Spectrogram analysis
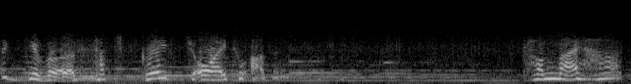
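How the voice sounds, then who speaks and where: An actress playing a lonely, grieving, devoted woman in a theatrical, impassioned old-time radio monologue. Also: a little high. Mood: tearful, tender. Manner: theatrical, hushed, impassioned, drawn-out phrasing. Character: grieving, lonely, devoted woman recalling her beloved friend. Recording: dull old radio recording, loud music.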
